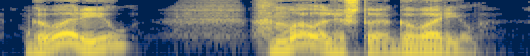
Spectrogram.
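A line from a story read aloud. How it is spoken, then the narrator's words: Sighing. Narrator (Russian): вздохнул Вурундшундба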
